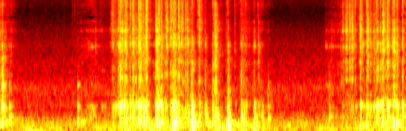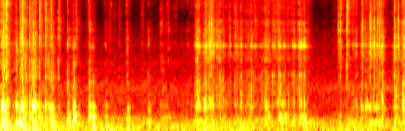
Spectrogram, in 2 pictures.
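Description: Fingernails scratch across the ridges of a small, solid grooved wooden block held between both hands, with taps mixed in. The result is quiet bursts of rapid, dry, rasping scratches and crisp clicks with a bright edge, separated by short, softer pauses.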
